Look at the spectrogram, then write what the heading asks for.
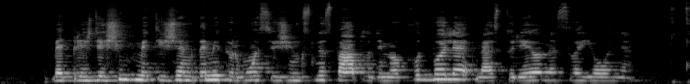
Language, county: Lithuanian, Utena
